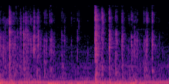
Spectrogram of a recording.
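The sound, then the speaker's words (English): Faint typing on a computer keyboard as notes are entered, with many soft, irregular key clicks over a steady low hum. “I'm going to do something we never do and write that down in the doc”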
